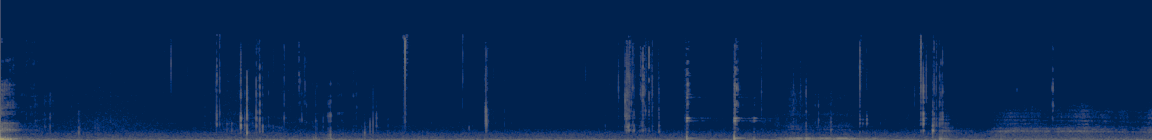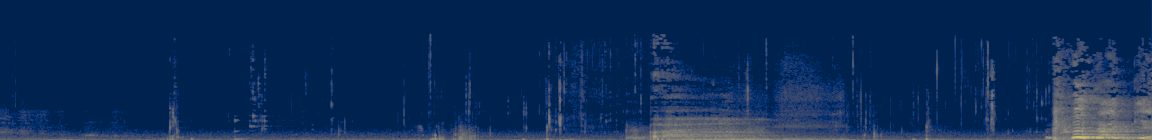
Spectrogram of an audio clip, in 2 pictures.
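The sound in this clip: Close-miked ASMR chewing and biting, mostly faint, sparse clicks and mouth sounds over near silence, then a louder crunchy burst of chewing late on, followed by one more short crunch.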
